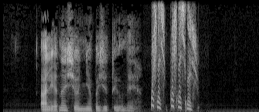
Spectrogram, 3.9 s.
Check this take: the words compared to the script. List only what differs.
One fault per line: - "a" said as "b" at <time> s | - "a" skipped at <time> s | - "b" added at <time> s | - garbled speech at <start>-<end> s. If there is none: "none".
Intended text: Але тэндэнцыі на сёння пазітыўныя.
- "тэндэнцыі" skipped at 0.9 s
